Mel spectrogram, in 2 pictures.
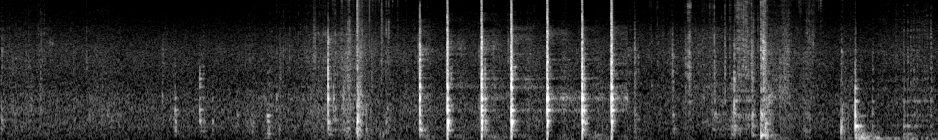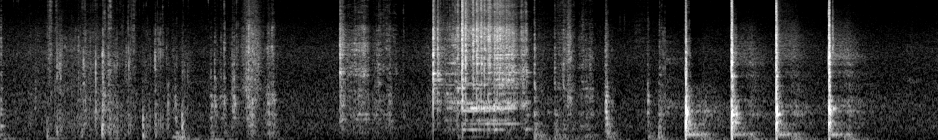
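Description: Hammer blows on timber: a run of about six sharp knocks, then later four more, with softer knocks and a brief scraping rattle between them.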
